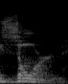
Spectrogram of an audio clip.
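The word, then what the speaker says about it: Xorn: remember who knew about zorns which one of you roll high on zorns it might have been shishu actually perhaps trying to find zorns there it's spelled with an X um x-o-r-n and uh I believe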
